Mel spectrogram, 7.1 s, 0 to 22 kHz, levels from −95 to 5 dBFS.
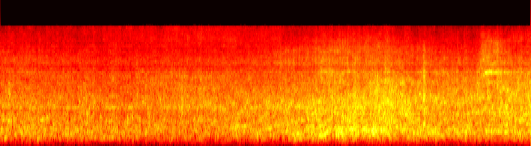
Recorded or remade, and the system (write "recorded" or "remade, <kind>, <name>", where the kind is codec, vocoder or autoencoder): remade, codec, HILCodec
